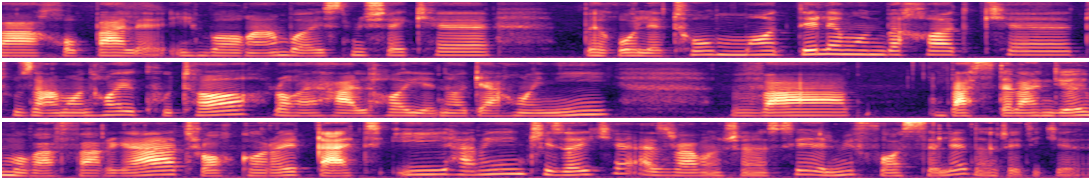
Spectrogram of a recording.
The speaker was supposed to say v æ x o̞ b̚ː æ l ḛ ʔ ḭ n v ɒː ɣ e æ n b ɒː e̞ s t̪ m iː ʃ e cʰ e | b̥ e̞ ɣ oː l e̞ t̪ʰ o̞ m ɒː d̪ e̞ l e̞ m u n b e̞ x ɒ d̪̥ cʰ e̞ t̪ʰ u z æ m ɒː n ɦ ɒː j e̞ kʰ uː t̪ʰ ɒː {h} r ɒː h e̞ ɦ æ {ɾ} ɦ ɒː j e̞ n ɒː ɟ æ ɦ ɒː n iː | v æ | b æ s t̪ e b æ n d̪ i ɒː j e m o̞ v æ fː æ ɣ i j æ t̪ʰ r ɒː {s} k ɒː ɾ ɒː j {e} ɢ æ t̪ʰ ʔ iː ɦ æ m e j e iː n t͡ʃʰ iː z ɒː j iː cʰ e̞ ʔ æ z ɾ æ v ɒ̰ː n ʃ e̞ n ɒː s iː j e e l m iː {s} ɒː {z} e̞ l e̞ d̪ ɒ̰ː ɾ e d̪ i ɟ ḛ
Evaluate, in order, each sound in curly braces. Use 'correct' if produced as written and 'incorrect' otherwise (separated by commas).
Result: correct, incorrect, incorrect, correct, incorrect, incorrect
